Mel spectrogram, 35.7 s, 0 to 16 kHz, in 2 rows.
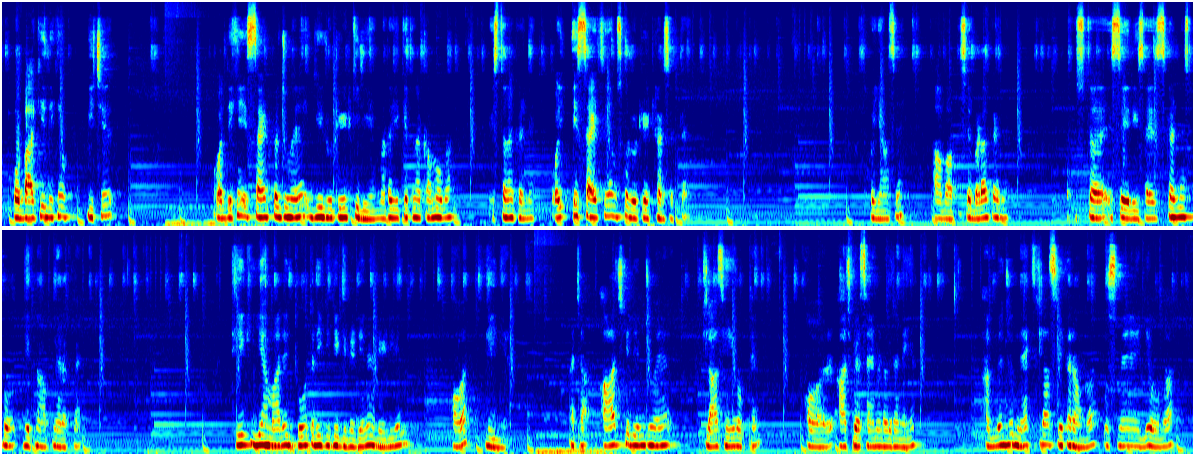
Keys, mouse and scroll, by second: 2.4 ctrl+z, 4.7-7.3 drag, 21.4 alt+scroll down 2.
